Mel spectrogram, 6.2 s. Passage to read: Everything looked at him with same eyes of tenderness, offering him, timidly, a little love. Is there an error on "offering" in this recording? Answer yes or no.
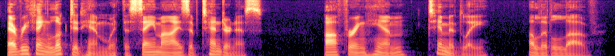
no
